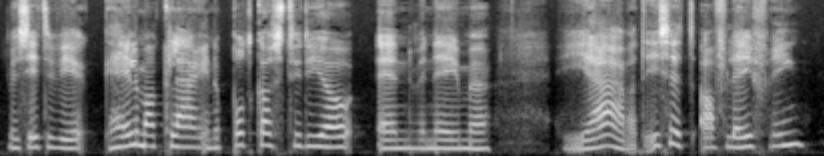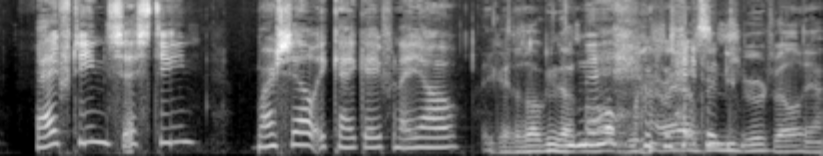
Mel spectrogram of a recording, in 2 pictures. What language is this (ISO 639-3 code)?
nld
